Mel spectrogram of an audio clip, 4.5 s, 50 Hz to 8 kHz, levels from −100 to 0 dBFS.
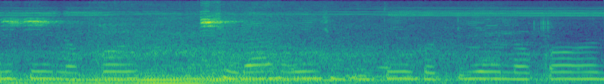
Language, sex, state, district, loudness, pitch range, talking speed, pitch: Odia, female, Odisha, Malkangiri, -20 LUFS, 235-245 Hz, 95 wpm, 240 Hz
